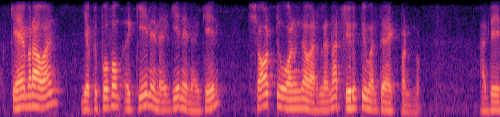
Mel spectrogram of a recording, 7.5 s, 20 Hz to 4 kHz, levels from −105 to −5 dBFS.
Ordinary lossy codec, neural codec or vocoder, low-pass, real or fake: Opus, 16 kbps; none; 3.6 kHz; real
